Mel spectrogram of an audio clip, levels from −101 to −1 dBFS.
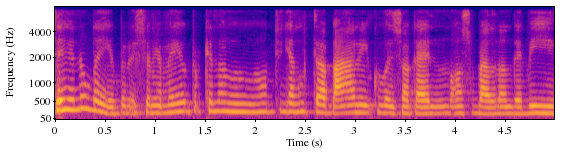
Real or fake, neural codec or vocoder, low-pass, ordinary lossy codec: fake; codec, 24 kHz, 0.9 kbps, WavTokenizer, medium music audio release; 7.2 kHz; none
